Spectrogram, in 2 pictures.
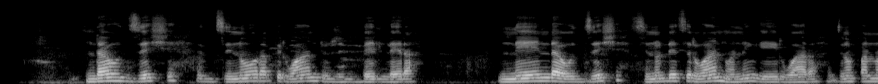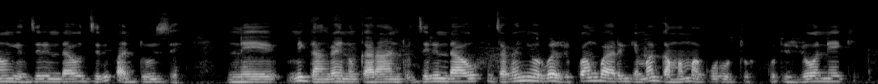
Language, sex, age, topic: Ndau, female, 18-24, health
